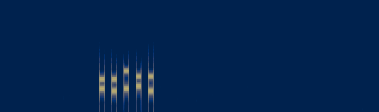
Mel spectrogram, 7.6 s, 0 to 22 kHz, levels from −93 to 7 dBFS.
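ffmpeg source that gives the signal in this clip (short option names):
-f lavfi -i "aevalsrc='0.1*clip(min(mod(t,0.244),0.099-mod(t,0.244))/0.002,0,1)*(eq(floor(t/0.244),0)*(sin(2*PI*852*mod(t,0.244))+sin(2*PI*1209*mod(t,0.244)))+eq(floor(t/0.244),1)*(sin(2*PI*770*mod(t,0.244))+sin(2*PI*1209*mod(t,0.244)))+eq(floor(t/0.244),2)*(sin(2*PI*852*mod(t,0.244))+sin(2*PI*1633*mod(t,0.244)))+eq(floor(t/0.244),3)*(sin(2*PI*941*mod(t,0.244))+sin(2*PI*1336*mod(t,0.244)))+eq(floor(t/0.244),4)*(sin(2*PI*770*mod(t,0.244))+sin(2*PI*1336*mod(t,0.244))))':d=1.22:s=44100"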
